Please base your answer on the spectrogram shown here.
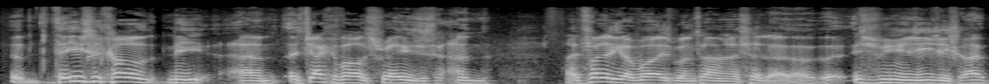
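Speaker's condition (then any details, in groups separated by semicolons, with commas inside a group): Parkinson's; about fifteen years since onset, hands worst affected, almost lost use of fingers; fingertips feel dead, typing and texting very hard, can still just about play piano; voice ties up sometimes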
